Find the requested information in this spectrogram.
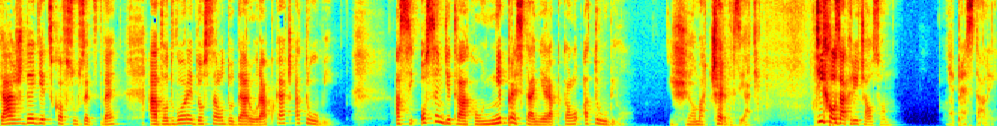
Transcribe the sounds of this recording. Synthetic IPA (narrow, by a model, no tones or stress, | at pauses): kaʒd̪ɛːɟɛt͡skɔfsusɛt̪t͡st̪ʋɛʔavɔd̪ʋɔɾɛd̪ɔst̪alɔd̪ɔd̪aɾuɾapkaːt͡ʃat̪ɾuːbḭ | ʔasiʔɔsɛmɟɛt̪ʋaːkɔʊɲɛpɾɛst̪aɲɛɾapkalɔʔat̪ɾuːbḭl | iʃɪɛlmat͡ʃɛɾd̪vzɪa̰c | cixɔzakɾit͡ʃalsɔm | ɲɛpɾɛst̪a̰li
